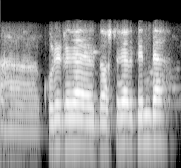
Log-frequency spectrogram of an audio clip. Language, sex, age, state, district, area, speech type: Odia, male, 60+, Odisha, Gajapati, rural, conversation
